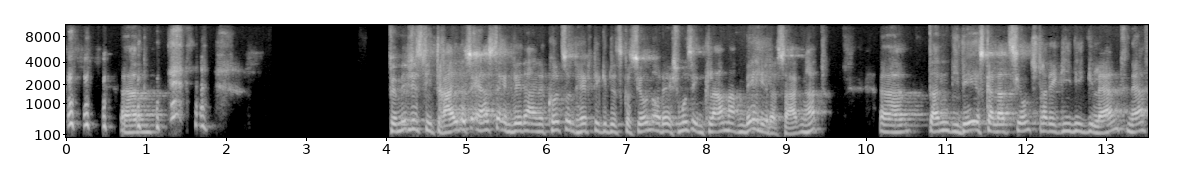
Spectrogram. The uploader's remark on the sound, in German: Der Mitschnitt des Info Online-Events fireproof360° vom 31.07.21.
